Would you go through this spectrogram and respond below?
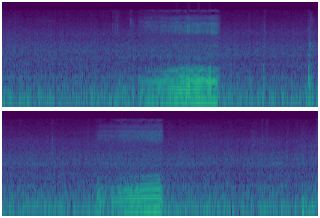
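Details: Two slow, rattling snores on the in-breath about six seconds apart in a quiet room, from one soundly sleeping; snoring.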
